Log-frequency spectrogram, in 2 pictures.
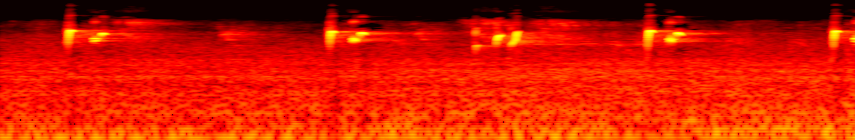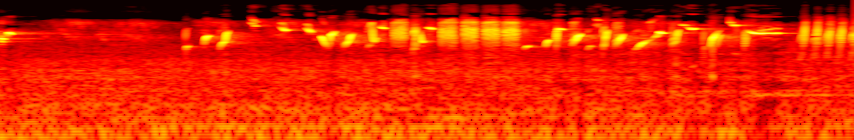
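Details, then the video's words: Goldfinch song starting with spaced, ringing two-part call notes about every second and a half, then breaking into an excited, continuous high twittering of quick chirps and liquid trills that ends in a buzzy flourish. "تغريد حسون رائع"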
